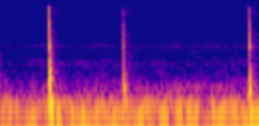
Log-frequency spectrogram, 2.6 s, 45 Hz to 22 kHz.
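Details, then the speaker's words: Hyundai Tucson, four-cylinder (likely 2.4), HVAC stuck on defrost. Three sharp, isolated clicks over a quiet cabin hum as the mode door actuator under the steering column tries to move toward floor mode and binds. "this little guy right there is the mode or and it's just clicking it's on defrost right now and that to open up the door"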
